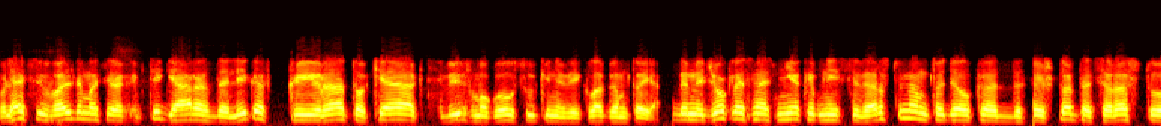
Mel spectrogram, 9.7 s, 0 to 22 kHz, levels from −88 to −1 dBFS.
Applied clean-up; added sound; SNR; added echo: none; none; none; none.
